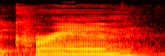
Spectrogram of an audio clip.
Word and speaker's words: crayon: darker lines with the crayon. The crayon. How do you say crayon? Crayon. Crayon. Crayon. Rhymes with man.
